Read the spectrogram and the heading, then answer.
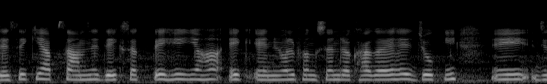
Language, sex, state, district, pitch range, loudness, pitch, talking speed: Hindi, female, Bihar, Supaul, 215-235 Hz, -33 LUFS, 225 Hz, 210 wpm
